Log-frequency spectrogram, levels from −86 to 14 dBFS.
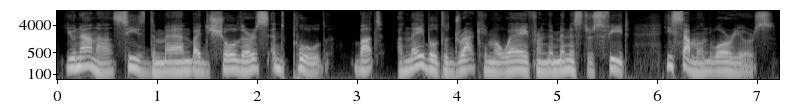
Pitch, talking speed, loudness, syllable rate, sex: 135 Hz, 185 wpm, -20 LUFS, 5.3 syllables/s, male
